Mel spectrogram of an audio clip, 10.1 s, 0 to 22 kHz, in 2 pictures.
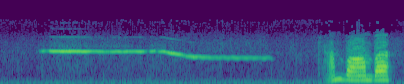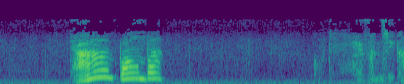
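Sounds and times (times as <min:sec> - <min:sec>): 
person whistling to call an animal: 0:00.5 - 0:03.4
speech: 0:04.1 - 0:05.0, 0:06.0 - 0:07.2, 0:09.6 - 0:10.0.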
